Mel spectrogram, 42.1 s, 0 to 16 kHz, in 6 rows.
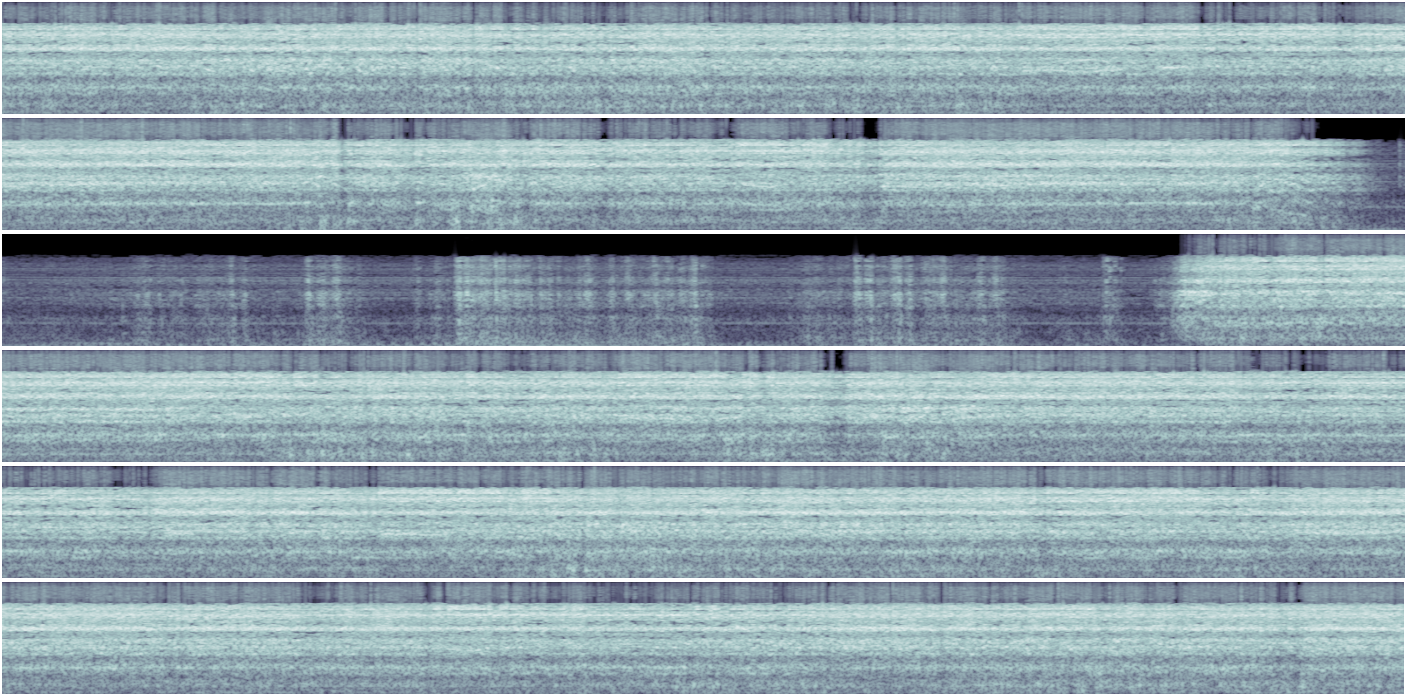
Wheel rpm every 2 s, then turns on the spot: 230, 230, 230, 220, 230, 230, 170, 10, 20, 20, 180, 230, 220, 230, 230, 230, 220, 220, 230, 230, 230.
14-18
